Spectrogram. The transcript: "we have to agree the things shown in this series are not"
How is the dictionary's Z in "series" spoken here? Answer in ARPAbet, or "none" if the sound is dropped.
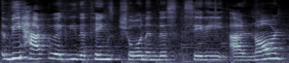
none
